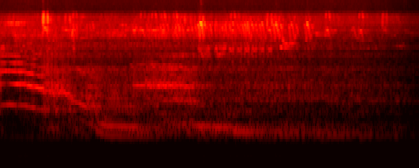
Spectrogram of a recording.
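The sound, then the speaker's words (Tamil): A loud, drawn-out elephant trumpeting cry of pain after it fell and broke its foreleg when the ground split, strained and wavering as it slides downward into a lower groaning rumble, then gradually fading. No voices. “வழியில் பிளிரி கொண்டிருந்த யானையை பார்த்து”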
